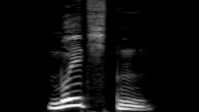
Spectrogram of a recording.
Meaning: inflection of mulchen: 1. first/third-person plural preterite 2. first/third-person plural subjunctive II
- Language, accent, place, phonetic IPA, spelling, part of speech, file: German, Germany, Berlin, [ˈmʊlçtn̩], mulchten, verb, De-mulchten.ogg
